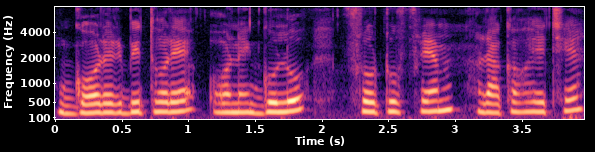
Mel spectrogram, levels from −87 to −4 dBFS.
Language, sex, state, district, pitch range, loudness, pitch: Bengali, female, Tripura, West Tripura, 235-265 Hz, -15 LUFS, 250 Hz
